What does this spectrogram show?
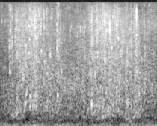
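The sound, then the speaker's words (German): Sea waves rush in a steady, unbroken wash of hiss, soft, with no clear individual breakers and no voices. “Aber nun vom Meeresrauschen rein in meine Küche.”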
